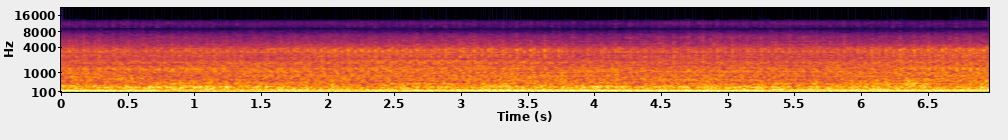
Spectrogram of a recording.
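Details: 1948 Farmall Cub tractor, long stored over winter, idling to warm up for an oil change: deep, steady idle with an even low beat and no misses or knocks; warming smoothly and healthy.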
